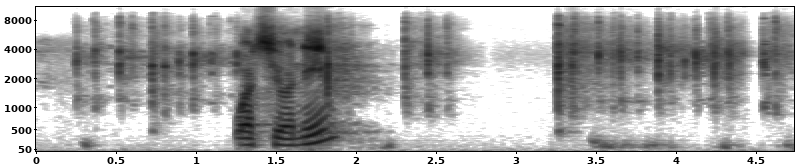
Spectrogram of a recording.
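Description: Bursts of rapid clicking on a computer keyboard, close and crisp, come in two spells of typing with a short spoken question in between.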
